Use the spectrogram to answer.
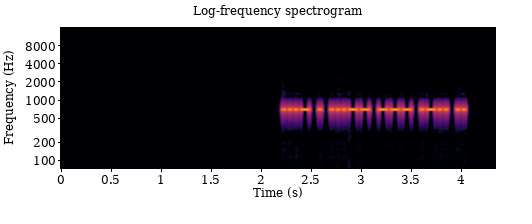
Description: Morse code, heard as a keyed tone, about 40 wpm, 700 Hz. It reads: VE3OLI
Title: DXCC-100 Call Signs - 6 Characters - Repeated 2x - 40wpm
